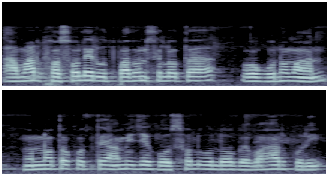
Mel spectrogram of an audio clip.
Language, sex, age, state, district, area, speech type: Bengali, male, 45-60, West Bengal, Jhargram, rural, spontaneous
